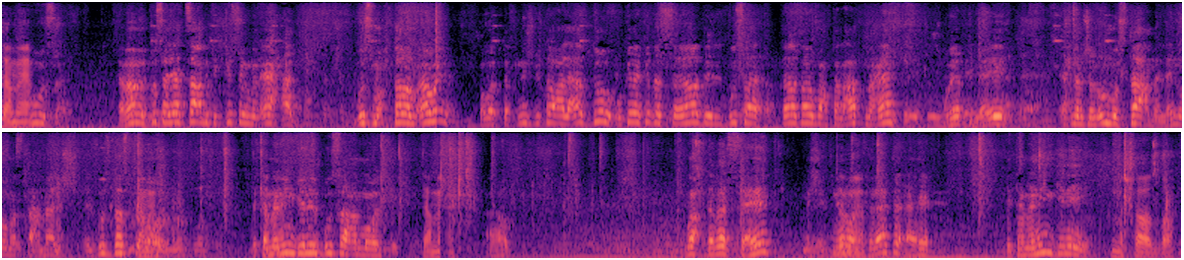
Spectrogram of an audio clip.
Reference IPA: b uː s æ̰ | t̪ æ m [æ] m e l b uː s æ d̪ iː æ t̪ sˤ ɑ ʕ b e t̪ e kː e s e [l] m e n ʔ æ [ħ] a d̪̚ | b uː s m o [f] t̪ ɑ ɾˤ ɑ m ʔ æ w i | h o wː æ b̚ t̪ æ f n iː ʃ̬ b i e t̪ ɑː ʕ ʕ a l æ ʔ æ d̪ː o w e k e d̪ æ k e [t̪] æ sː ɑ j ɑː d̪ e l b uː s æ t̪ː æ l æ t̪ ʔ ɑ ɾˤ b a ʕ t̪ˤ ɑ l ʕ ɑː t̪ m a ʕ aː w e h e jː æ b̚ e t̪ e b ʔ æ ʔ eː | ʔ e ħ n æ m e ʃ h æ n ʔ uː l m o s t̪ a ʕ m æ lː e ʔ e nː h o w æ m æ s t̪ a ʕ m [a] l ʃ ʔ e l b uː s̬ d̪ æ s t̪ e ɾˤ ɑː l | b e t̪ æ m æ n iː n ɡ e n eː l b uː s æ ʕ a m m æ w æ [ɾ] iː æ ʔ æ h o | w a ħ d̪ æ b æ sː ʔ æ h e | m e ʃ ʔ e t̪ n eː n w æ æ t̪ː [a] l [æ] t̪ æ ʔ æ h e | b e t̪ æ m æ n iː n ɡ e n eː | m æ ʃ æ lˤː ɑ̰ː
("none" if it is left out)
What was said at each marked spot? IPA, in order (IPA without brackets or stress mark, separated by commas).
æː, ɾ, ħ, ħ, d̪, æ, l, æ, æː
